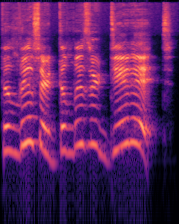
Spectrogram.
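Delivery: high, loud delight; joyful shout. A narrator's reading. Alexander telling Willie joyfully, high and loud. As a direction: burst out with glee.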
